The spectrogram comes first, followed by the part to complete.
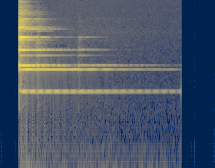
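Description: A single bell strike that rings on with a steady pitch and slowly fades, wavering as it dies away, then cuts off abruptly after about three seconds. It is a bell rung at the blessing with the raised monstrance.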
